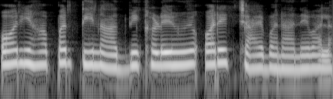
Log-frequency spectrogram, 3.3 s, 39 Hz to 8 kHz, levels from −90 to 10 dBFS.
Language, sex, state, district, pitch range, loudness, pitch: Hindi, female, Uttar Pradesh, Jyotiba Phule Nagar, 210-260 Hz, -14 LUFS, 245 Hz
